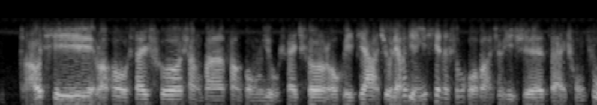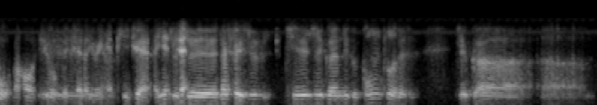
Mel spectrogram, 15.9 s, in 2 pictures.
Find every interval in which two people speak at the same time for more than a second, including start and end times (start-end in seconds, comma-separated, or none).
8.5-9.7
